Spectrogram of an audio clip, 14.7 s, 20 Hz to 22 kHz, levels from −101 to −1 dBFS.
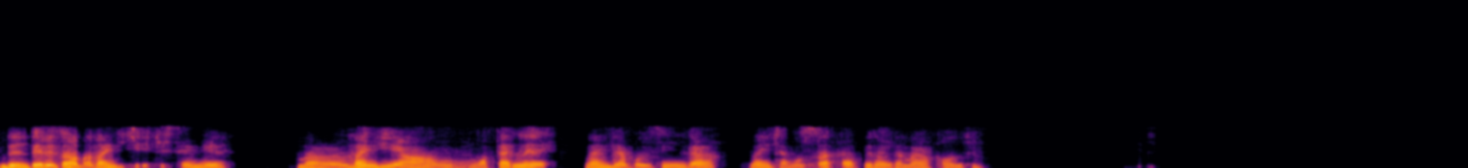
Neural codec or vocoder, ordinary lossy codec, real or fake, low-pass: codec, 44.1 kHz, 1.7 kbps, Pupu-Codec; AAC, 24 kbps; fake; 5.4 kHz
